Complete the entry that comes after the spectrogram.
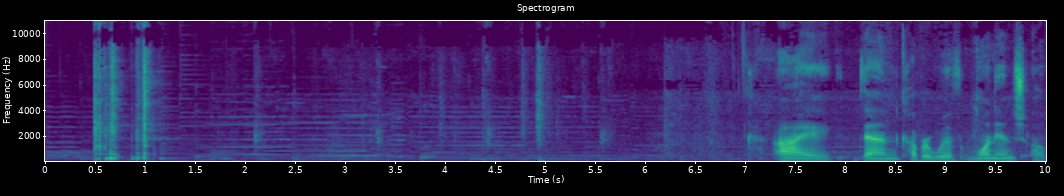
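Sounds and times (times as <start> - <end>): background music sustained notes: 0.0 - 10.0.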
